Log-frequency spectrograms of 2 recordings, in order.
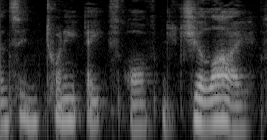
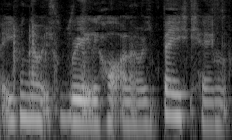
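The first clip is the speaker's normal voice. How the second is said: ordinary talk, nothing marked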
